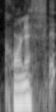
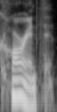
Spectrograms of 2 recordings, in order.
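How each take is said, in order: First: The second syllable sounds like 'neth'. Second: The second syllable sounds like 'rinth'. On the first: The speaker calls it wrong. "she says Corneth" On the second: The speaker calls it right. "it's Corinth, like Corinthians"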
